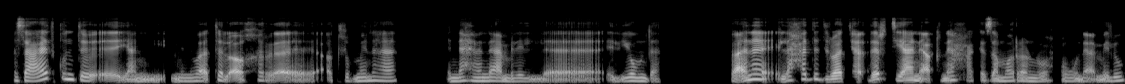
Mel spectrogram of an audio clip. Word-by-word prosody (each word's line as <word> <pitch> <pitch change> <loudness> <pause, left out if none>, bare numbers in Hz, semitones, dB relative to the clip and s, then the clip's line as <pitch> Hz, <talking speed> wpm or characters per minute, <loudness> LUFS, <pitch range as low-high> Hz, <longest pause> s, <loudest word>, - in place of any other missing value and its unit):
فساعات 175 - +4
كنت 240 -3 -1
آآ 450 +2 +1
يعني - - -2
من 150 0 -4
وقت 160 - 0
لآخر - - +1
آآ - - +1
أطلب 165 - -10
منها، 170 0 -2 0.5
إن 150 +2 -1
إحنا 170 -2 0
نعمل 160 -3 0
ال 145 - -6 0.6
اليوم 155 -1 -2
ده، - - -6 0.7
فأنا 240 +1 +6
لحد 240 -1 0
دلوقتي 140 - +2
قدرت - - 0
يعني 95 0 +6
أقنعها 95 +2 -2
كذا 85 - 0
مرة 80 0 -2
نروح 75 +2 -5
ونعمله 80 - -3
155 Hz, 140 wpm, -24 LUFS, -, 0.7 s, فأنا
